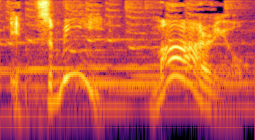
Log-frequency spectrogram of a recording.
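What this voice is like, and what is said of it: Poor imitation of Mario's voice. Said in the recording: “Sorry for the terrible impression, by the way, Charles Martinet. I tried.”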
